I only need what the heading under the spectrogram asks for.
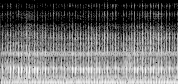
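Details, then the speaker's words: Robbins & Myers electric motor with shaft play on test lead: steady roar and rumble with a fast rhythmic knock from worn bearings, before bearing replacement; centrifugal start switch clacks are normal. "That's not the problem. The problem is the roar, the the the rumble. Listen to this."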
